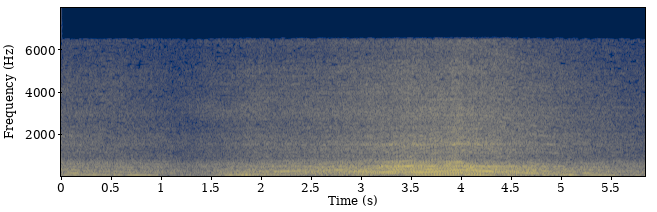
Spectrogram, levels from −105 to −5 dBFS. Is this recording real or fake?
real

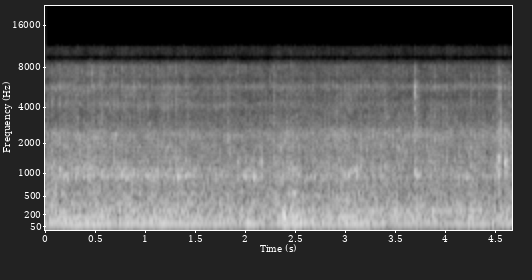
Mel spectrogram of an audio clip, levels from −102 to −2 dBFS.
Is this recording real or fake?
fake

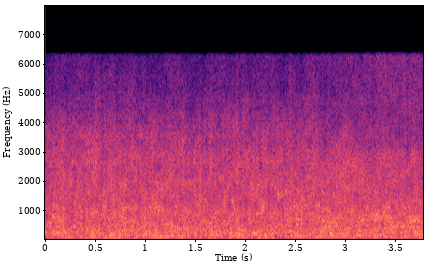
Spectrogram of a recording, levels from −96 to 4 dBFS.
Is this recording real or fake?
fake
